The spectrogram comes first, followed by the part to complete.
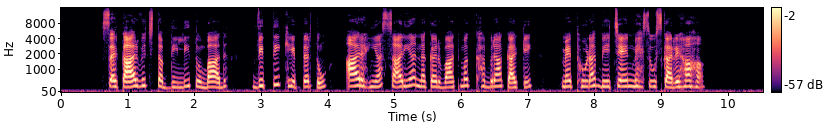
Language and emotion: Punjabi, fearful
